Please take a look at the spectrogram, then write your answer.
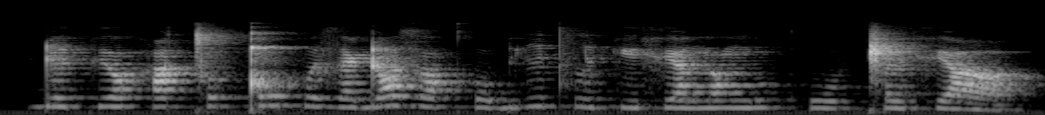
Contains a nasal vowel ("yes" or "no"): no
